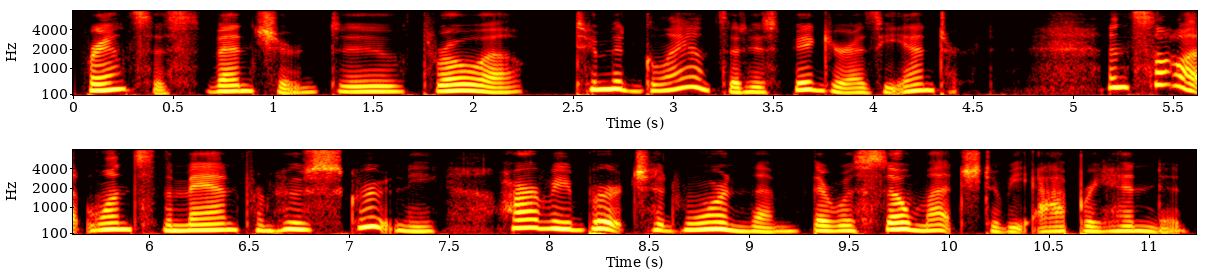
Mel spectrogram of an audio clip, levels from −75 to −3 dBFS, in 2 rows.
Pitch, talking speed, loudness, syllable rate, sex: 205 Hz, 180 wpm, -19 LUFS, 5.3 syllables/s, female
